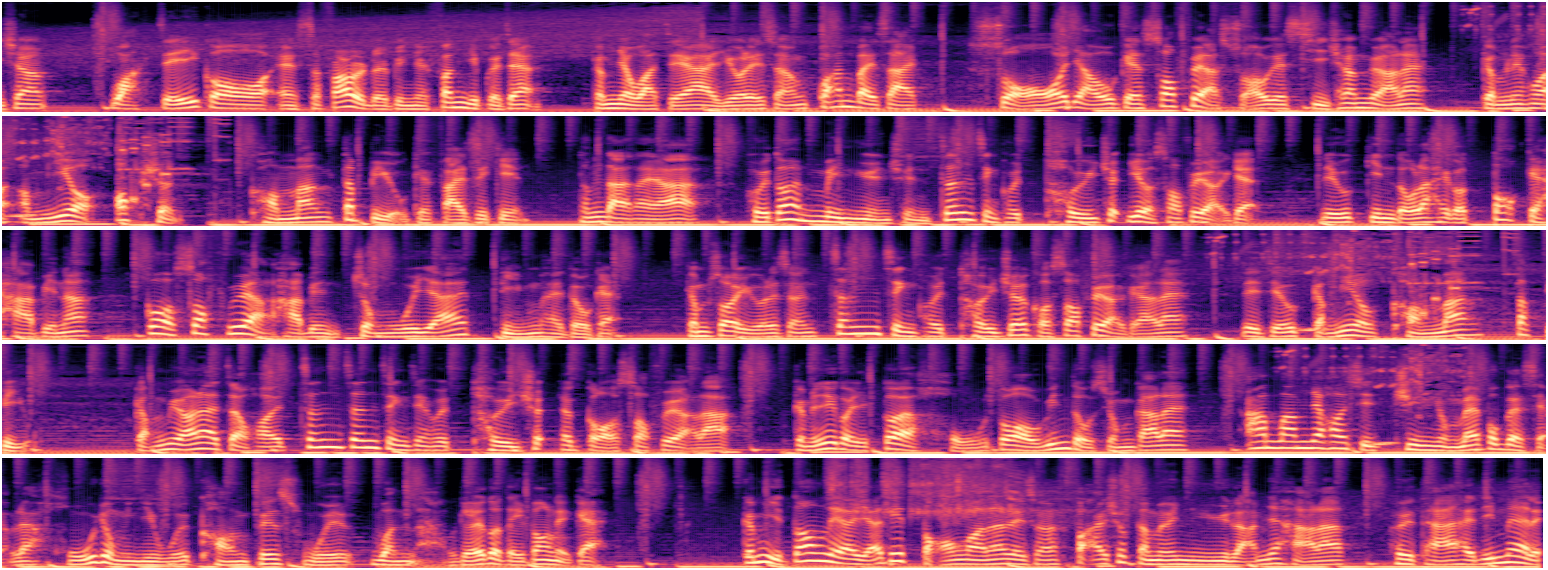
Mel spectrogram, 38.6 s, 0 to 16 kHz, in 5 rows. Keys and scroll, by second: 2.8 super+w, 4.9 super+w, 10.3 alt+super+w, 23.7 super+q.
